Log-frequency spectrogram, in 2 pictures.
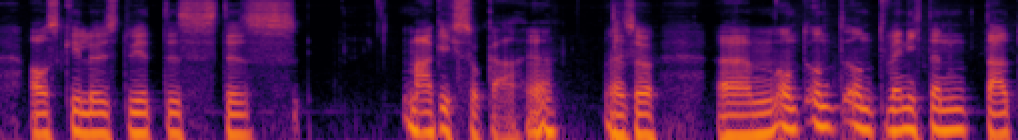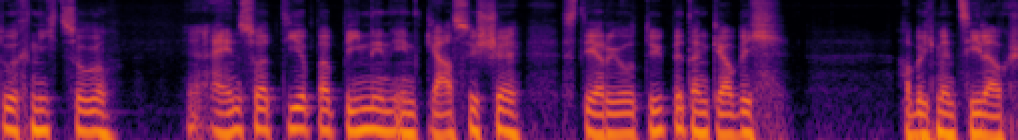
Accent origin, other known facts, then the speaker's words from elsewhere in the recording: Russia; Das ist bei uns in Russland die ganze Kindheit lang kann man in Tanzschulen gehen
